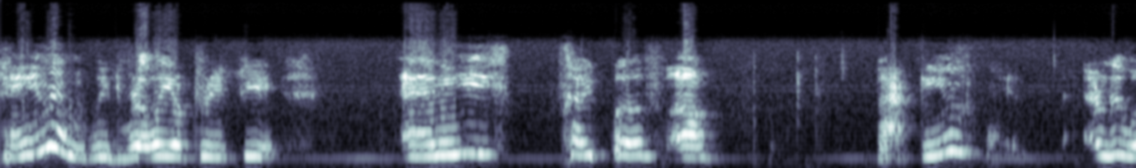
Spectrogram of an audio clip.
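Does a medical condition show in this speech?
Yes: cerebral palsy.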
